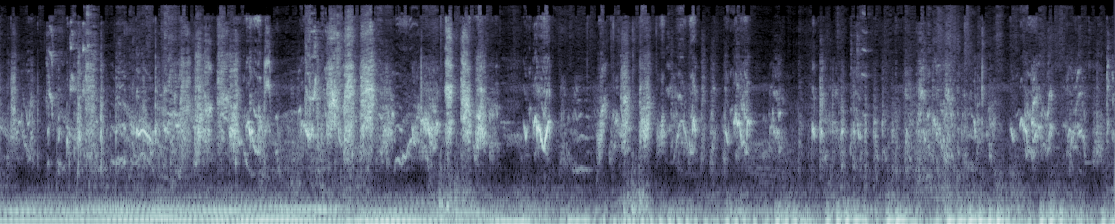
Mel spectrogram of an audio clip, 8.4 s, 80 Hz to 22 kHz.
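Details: Yellow budgies chatter continuously on August 6, 2024, with quick raspy chirps and squeaks piling over each other, while a strong low droning hum runs underneath throughout.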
